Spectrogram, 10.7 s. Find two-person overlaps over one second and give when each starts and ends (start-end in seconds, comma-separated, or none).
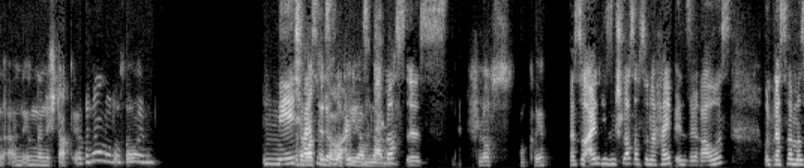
3.9-5.3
